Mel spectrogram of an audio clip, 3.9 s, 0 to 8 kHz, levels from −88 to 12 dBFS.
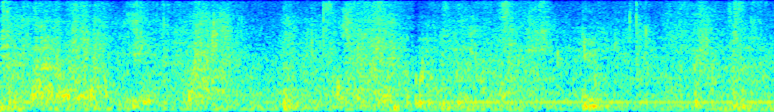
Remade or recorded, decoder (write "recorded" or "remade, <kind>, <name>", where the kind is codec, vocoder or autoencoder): recorded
